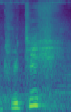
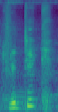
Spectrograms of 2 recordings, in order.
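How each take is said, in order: First: "Quittich" ending in a soft ich-sound. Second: "Quittig" ending in a hard g. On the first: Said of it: "nicht Quittig, sondern Quittich". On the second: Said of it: "also nicht Quittig". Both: Shown as a demonstration.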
